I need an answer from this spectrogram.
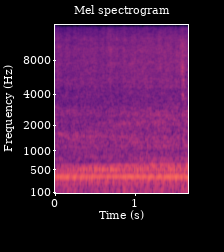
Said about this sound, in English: For those of you who are in the snowmobiles, they're supposed to idle kind of high like this.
